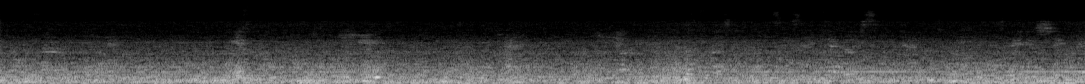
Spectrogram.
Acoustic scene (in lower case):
subway train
